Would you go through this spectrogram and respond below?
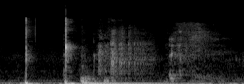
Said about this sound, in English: And so let's try this technology Jesus again and see if it works. Christ. I'm going to go ahead and do like three snaps.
